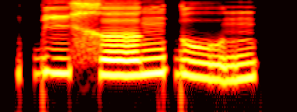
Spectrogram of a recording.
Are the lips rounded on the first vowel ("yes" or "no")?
no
